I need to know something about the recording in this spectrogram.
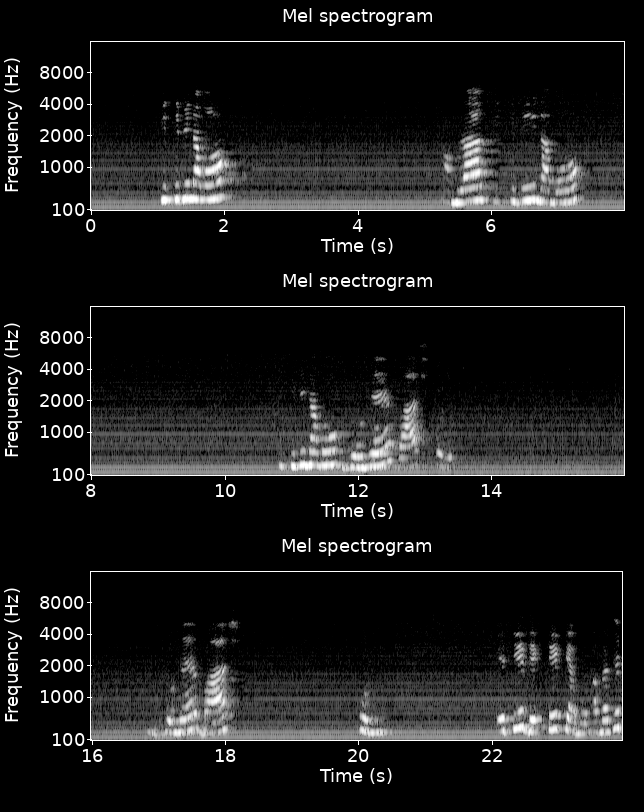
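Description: A woman speaks slowly and clearly in short phrases, close by.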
